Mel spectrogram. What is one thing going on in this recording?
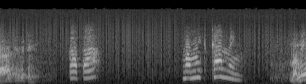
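A young boy speaks into a phone.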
